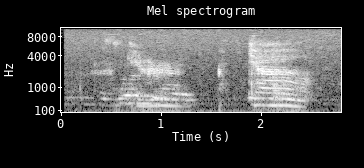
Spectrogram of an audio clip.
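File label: "can", spoken word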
